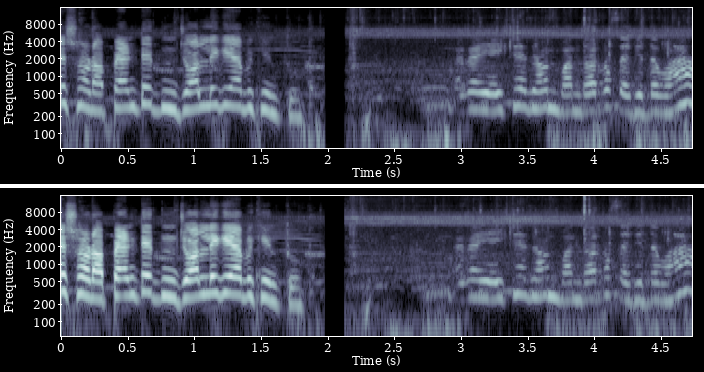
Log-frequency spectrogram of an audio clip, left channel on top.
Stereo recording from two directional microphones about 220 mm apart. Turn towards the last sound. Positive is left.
turn(degrees=20)  # may be behind; listen again after turning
